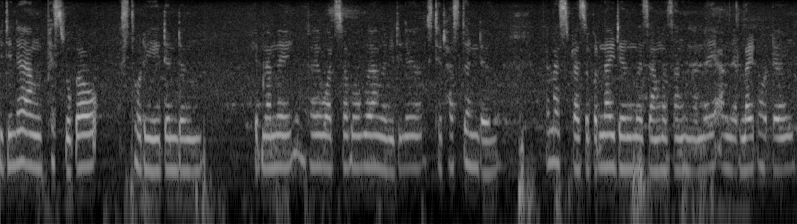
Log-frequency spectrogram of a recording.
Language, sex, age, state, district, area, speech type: Bodo, female, 30-45, Assam, Chirang, urban, spontaneous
